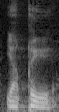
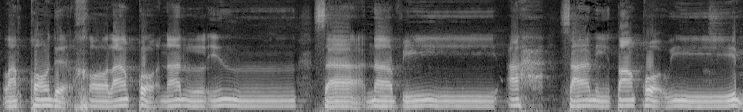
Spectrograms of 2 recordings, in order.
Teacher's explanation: qi tetap mencu ya qi karena dia huruf kandel, huruf mufakham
